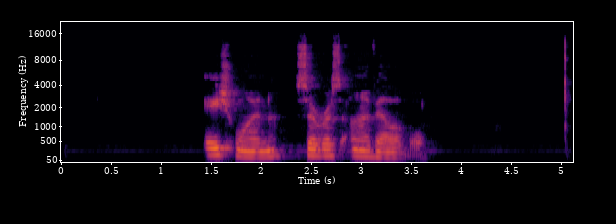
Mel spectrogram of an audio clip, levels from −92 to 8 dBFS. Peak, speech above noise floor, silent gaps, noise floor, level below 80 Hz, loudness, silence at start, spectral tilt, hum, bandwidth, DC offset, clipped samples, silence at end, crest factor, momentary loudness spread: -20 dBFS; 51 dB; none; -89 dBFS; -82 dBFS; -38 LUFS; 1.45 s; -4 dB/octave; none; 14.5 kHz; under 0.1%; under 0.1%; 1.5 s; 22 dB; 13 LU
